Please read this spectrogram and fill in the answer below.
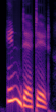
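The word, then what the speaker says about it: indebted: Date बन जाता है इनडेटेड, और बी अभी भी साइलेंट है, इनडेटेड।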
